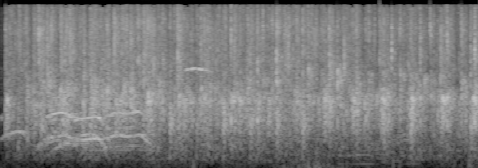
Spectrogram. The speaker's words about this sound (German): Also, noch einmal euer Applaus für Currywurst.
